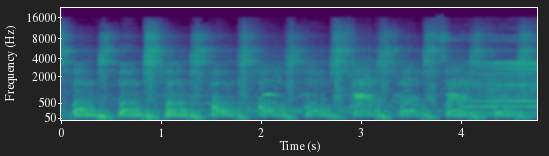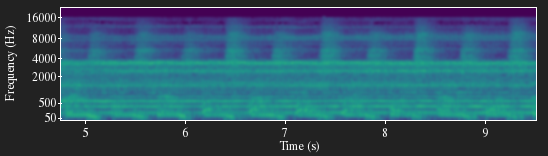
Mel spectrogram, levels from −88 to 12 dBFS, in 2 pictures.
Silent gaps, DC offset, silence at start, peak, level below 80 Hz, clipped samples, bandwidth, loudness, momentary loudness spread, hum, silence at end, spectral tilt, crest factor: none; under 0.1%; 0 s; -6 dBFS; -50 dBFS; under 0.1%; 16.5 kHz; -21 LUFS; 5 LU; none; 0 s; -3 dB/octave; 16 dB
